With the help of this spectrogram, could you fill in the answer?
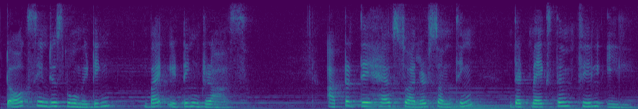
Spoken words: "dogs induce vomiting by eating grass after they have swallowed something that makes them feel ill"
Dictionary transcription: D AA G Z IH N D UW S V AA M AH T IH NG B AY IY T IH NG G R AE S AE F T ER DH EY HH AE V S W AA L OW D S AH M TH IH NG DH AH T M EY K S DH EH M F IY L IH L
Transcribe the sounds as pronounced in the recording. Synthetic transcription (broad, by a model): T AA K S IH N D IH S B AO M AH T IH NG B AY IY T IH NG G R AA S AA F T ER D EY HH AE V S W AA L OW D S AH M T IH NG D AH T M EY K S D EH M F IY L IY L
